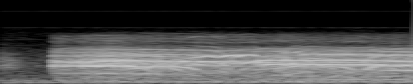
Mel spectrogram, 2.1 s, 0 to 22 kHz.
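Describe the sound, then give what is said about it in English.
A crowd gathered at a George Webb restaurant on North 76th Street, waiting for word after a predicted twelve straight wins, breaks into a loud, dense roar of voices that begins abruptly and holds steady. “So more than 30 years later, the prediction finally comes true, and this was the crowd that gathered at the Webb's on North 76th Street, waiting for word on what they'd get.”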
